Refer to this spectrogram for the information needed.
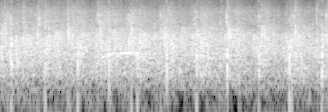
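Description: An audience claps steadily throughout, a dense, sustained wash of many hands with scattered sharper individual claps standing out, loud and continuous with no talking over it. The audience is applauding to thank the speakers at a panel discussion.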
